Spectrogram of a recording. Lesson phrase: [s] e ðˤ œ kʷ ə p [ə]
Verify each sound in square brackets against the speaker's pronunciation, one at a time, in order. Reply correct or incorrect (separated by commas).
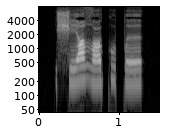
incorrect, correct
